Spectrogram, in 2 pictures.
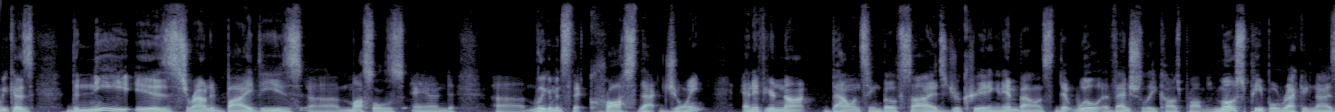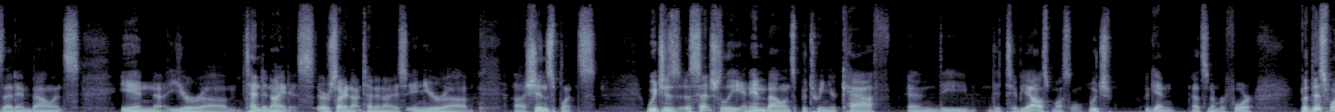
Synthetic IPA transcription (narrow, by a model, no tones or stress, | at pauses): bɨkʰʌz | ðɨniɪz̥sə˞ãʊ̃ndɨd̚baɪðizmʌsl̩ˠzɨ̃n | lɪɡɨmɨ̃ntsðɨt̚kʰɹ̥ɔsðɨt̚d̥ʒ̥ɔ̃ɪ̃nt̚ | ɨ̃ñɨfjə˞nət̚b̥ælˠə̃nsɪ̃ŋboʊθsaɪdzjə˞kʰɹ̥ieɪɾɪ̃ŋɨ̃ñɨ̃mbælˠə̃nsðɨt̚wɪlˠɪvɛ̃nt͡ʃl̩ˠikʰɔz̥pʰɹ̥ɑblm̩zmoʊspʰipl̩ˠɹɛkɨɡ̚naɪzðɨɾɨ̃mbælˠə̃ns | ɪ̃njə˞tʰɛ̃ndɨnaɪɾɨsə˞sɑɹinətʰɛ̃ndɨnaɪɾɨsɪ̃njə˞ | ʃɪ̃nsplɪ̰̃nts | wɨt͡ʃɨzɨsɛ̃nʃl̩ˠiʔɨ̰̃nɨ̃mbælˠə̃nsb̥ɨtʰw̥ĩnjə˞kʰæf | ɨ̃nðɨðɨtʰɪbiɛlˠəsmʌsl̩ˠwɨt͡ʃ | ɨɡɛ̃nðætsnʌ̃mbə˞fɔ̰ɹ | b̥ʌt̪̚ðɪswʌ̃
